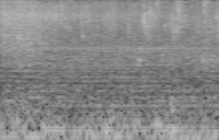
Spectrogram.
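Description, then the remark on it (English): Shower water runs steadily, a dense continuous hiss and patter that holds at an even, fairly loud level throughout, with no voices. “Suddenly, with the water shut off, the only sound in the vast shower room was my panting breath.”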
